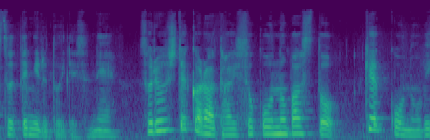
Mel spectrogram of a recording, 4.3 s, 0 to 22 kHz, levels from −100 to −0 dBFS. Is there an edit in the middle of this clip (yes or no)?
yes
